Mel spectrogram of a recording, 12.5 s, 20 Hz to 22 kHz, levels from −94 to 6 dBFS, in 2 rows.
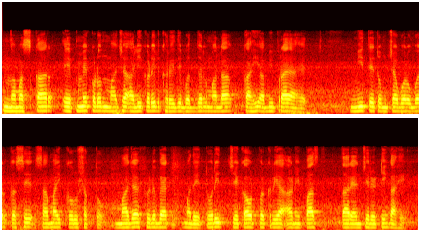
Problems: constant background noise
